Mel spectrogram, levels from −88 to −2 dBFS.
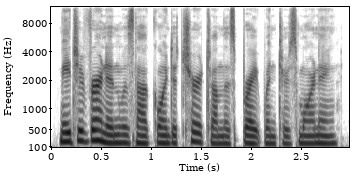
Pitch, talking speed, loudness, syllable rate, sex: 190 Hz, 240 wpm, -17 LUFS, 5.9 syllables/s, female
